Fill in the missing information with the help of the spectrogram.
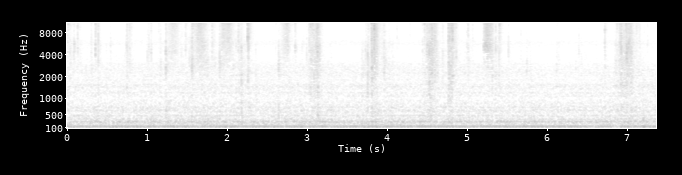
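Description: Trigger spray bottle of sanitizer giving repeated short spritzes onto a plastic grain spawn bag, the bag's plastic crinkling as it is handled, over the steady hum of a laminar flow hood.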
